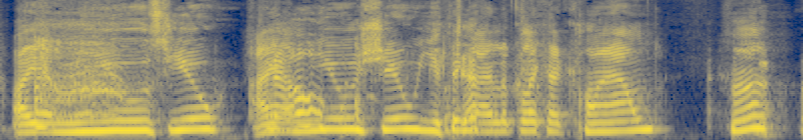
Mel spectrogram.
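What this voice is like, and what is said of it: Put-on Staten Island New York accent. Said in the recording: “I'm going to take you to Staten Island, New York, okay?... I'm going to do one of my accents. I'm going to get into character right now”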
